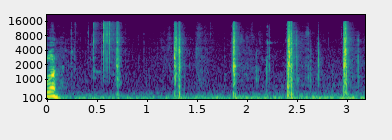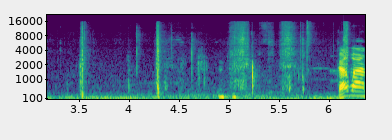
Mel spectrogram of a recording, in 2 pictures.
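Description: A machete chops sharply into a coconut husk, again and again.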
